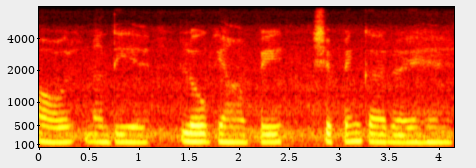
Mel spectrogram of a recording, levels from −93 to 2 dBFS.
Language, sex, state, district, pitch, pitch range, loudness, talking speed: Hindi, female, Bihar, Patna, 160 Hz, 160-170 Hz, -17 LUFS, 145 wpm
